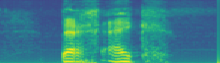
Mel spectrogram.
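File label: "Bergeijk", Dutch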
